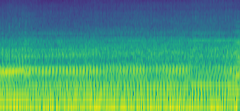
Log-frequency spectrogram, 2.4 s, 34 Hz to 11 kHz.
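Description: A Kawasaki KLR650 motorcycle's rear wheel spins on gravel, its single-cylinder engine holding a loud, steady, rumbling drone close by for the whole stretch, with no talking.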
